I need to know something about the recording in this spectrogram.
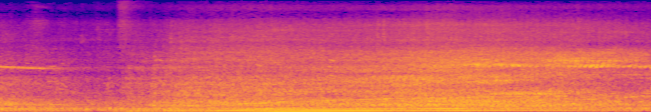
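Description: A heavy truck engine roars loudly as it drives slowly past close by.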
